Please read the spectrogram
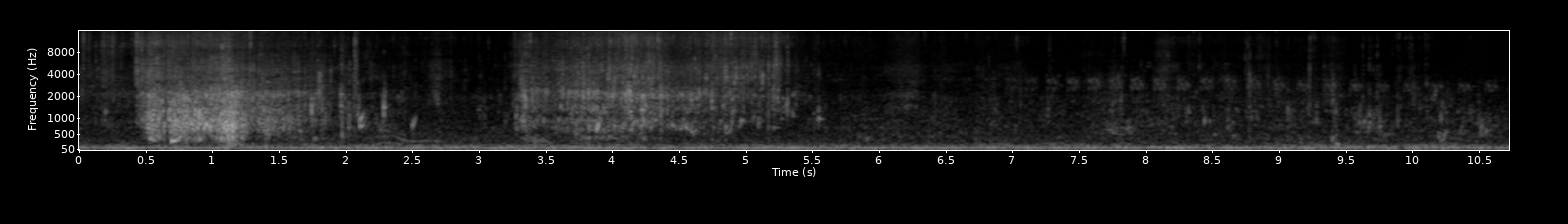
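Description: Cast net landing on river water with a splash about a second in, followed by a second, longer spell of splashing and sloshing about three to five seconds in.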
